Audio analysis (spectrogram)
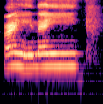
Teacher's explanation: هنا عيني تنوين وبعدين ياء، ده اسمه إدغام ناقص بغنة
